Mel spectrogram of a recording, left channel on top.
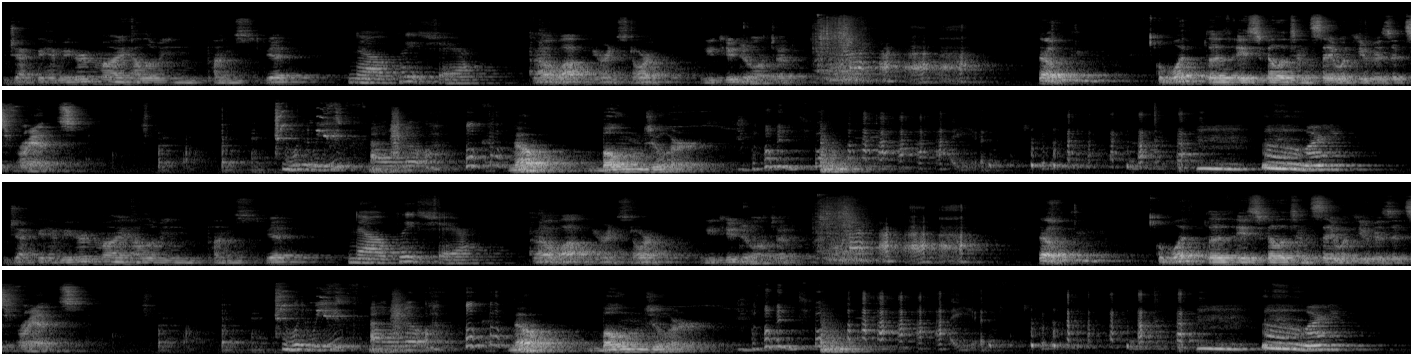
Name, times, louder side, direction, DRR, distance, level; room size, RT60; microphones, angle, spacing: voice 1, 0.0-2.9 5.3-6.6 7.0-8.6 10.4-10.6 11.5-14.8 15.6-15.8 16.3-16.4 16.8-17.0 17.2-17.3 18.0-18.1 19.2-19.5 19.9-21.1 21.4-21.5 22.3-22.5, left 1 dB, 25° left, -3 dB, 1.5 m, -30 dB
voice 2, 3.5-4.7 8.3-9.7 10.5-10.9 16.9-19.1 21.4-22.3 22.7-23.8 25.1-25.5 25.8-25.9 26.7-27.0, right 2 dB, 85° right, 4 dB, 1.2 m, -36 dB
voice 3, 26.0-27.5, equal, 5° right, 1 dB, 0.5 m, -27 dB
6.1 x 5.9 x 5.6 m, 1.1 s
head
